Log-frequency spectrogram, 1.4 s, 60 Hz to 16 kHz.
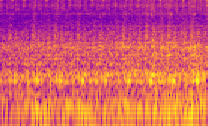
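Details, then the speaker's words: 2002 Nissan Almera N16 QG18 cable-throttle petrol at idle after repair: misfire caused by swapped cylinder 3 and 4 coil connectors, corrected; all cylinders contributing, engine idles evenly with steady pulse, no missing beat. "number 3 contributing, 2 contributing, 1 contributing. No more misfires."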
